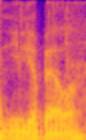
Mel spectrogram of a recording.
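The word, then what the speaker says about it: Ilhabela: That's fine, yeah, Ilha Bela.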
